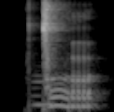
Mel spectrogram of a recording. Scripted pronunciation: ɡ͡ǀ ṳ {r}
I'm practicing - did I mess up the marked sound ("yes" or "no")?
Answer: no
